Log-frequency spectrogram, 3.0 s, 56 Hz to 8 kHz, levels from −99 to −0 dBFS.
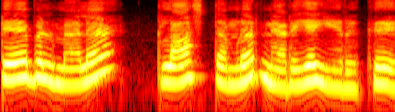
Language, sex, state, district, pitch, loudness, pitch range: Tamil, female, Tamil Nadu, Nilgiris, 225 Hz, -15 LUFS, 200-245 Hz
